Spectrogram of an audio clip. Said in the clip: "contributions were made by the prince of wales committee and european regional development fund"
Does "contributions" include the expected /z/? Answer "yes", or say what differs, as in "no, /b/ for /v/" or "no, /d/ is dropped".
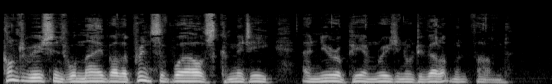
yes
